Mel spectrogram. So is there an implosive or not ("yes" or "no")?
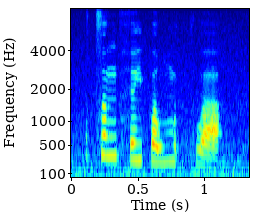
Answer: no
